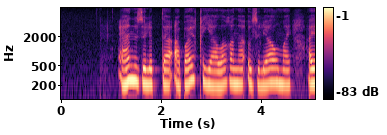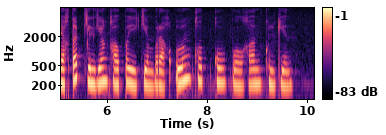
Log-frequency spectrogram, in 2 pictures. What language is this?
Kazakh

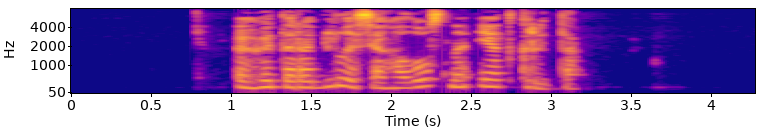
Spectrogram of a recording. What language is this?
Belarusian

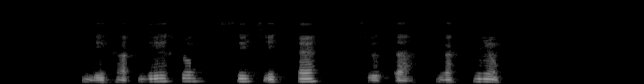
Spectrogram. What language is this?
Huautla Mazatec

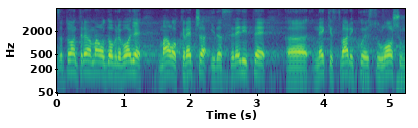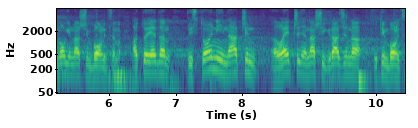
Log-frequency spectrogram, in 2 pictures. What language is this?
Serbian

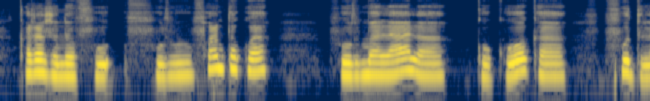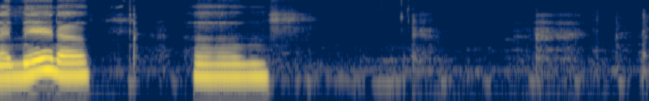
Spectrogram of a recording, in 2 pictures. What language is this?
Southern Betsimisaraka Malagasy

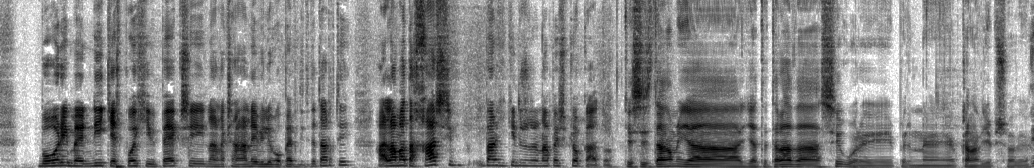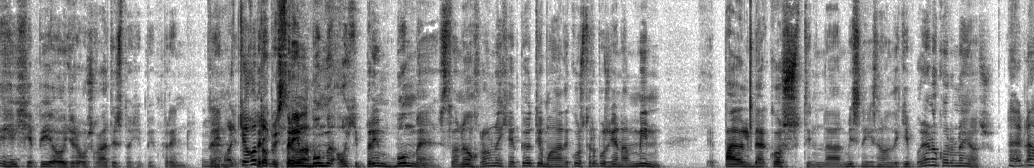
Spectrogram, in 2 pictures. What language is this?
Greek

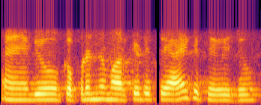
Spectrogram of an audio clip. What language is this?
Sindhi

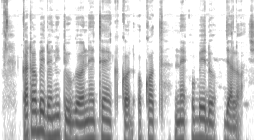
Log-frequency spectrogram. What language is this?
Luo (Kenya and Tanzania)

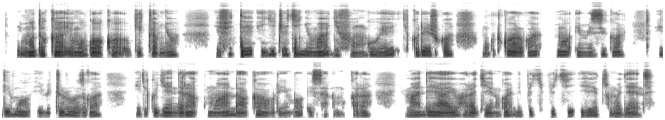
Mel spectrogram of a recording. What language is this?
Kinyarwanda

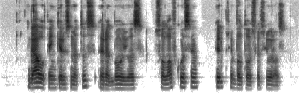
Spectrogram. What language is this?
Lithuanian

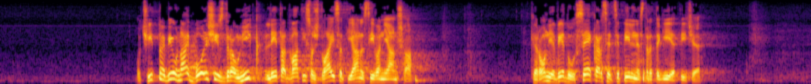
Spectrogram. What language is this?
Slovenian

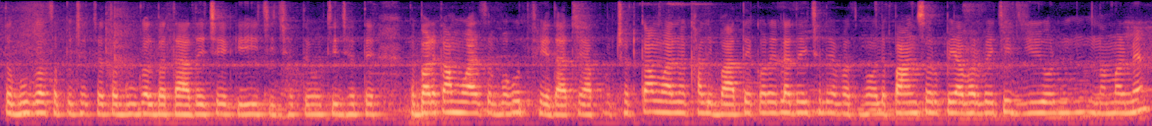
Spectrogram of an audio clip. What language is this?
Maithili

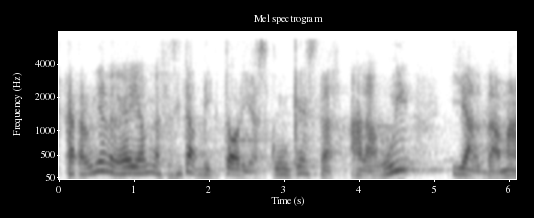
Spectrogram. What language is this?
Catalan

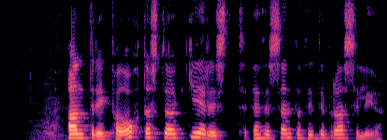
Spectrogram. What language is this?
Icelandic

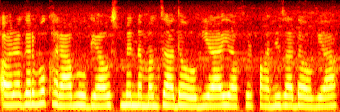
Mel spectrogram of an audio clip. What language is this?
Urdu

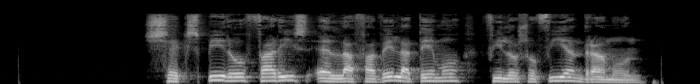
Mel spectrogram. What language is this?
Esperanto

